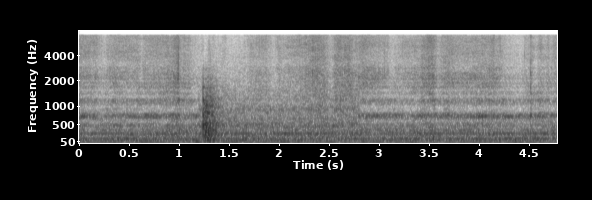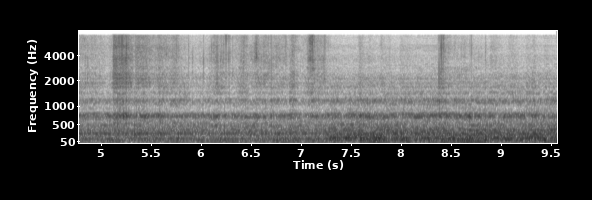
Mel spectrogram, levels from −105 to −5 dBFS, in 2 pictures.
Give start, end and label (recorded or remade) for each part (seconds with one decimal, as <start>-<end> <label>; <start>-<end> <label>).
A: 0.0-1.2 remade; 1.2-2.8 recorded; 2.8-9.6 remade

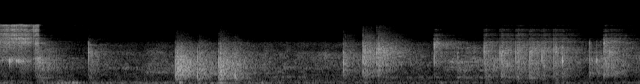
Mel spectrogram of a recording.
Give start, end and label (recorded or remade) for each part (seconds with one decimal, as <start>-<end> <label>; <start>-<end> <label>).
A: 0.0-0.9 remade; 0.9-4.3 recorded; 4.3-6.4 remade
